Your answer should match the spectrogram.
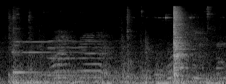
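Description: A person's drawn-out voice held for about a second, then a single sharp knock near the end, over a low rumble in the cable car cabin.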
